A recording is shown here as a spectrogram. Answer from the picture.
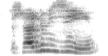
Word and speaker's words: жалюзі: у слові так перше жалюзі наголос на останній склад чіткий наголос на ий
